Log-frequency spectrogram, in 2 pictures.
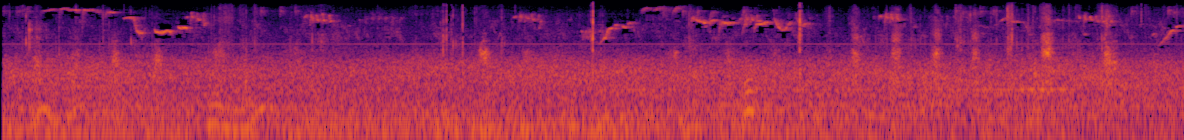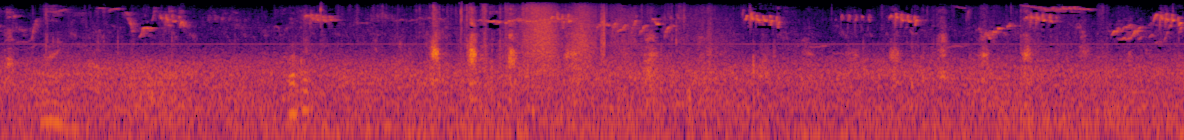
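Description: Small birds chirping in short, high calls over and over, over a steady outdoor hiss, with scattered light clicks and taps; a cluster of sharper clicks comes about two-thirds of the way in.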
